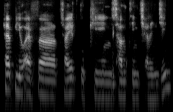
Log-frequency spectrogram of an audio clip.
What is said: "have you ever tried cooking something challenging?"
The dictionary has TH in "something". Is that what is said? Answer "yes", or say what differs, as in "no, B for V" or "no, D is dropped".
no, T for TH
